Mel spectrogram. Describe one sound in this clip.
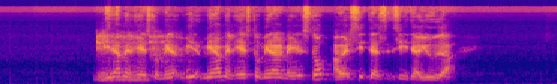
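An elderly man talks with animation over an online call.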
